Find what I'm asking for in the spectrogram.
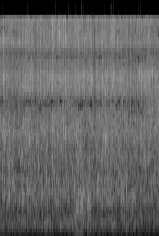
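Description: Water gushing continuously from a newly drilled borewell driven by a motor pump, a loud, steady rushing flow with a faint mechanical hum, heard close up.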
